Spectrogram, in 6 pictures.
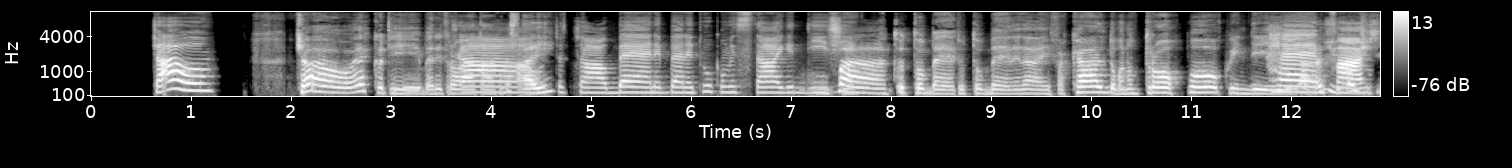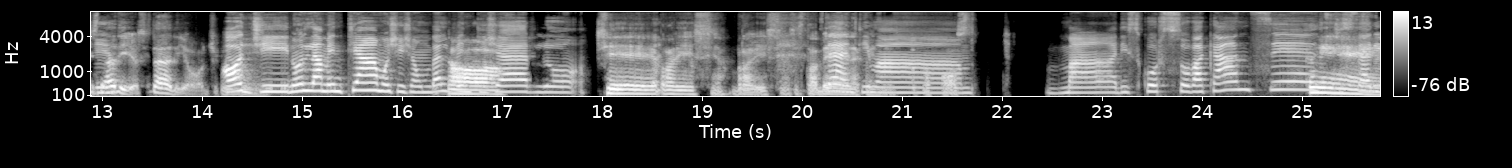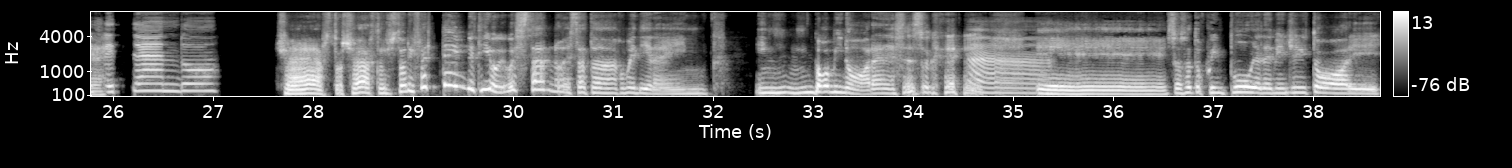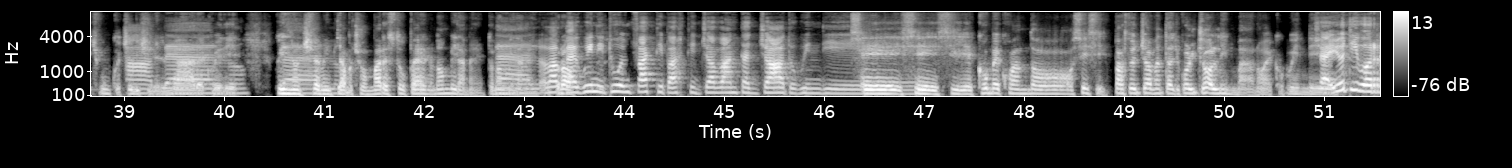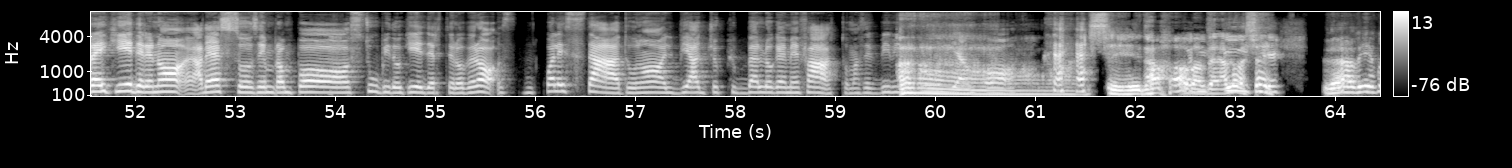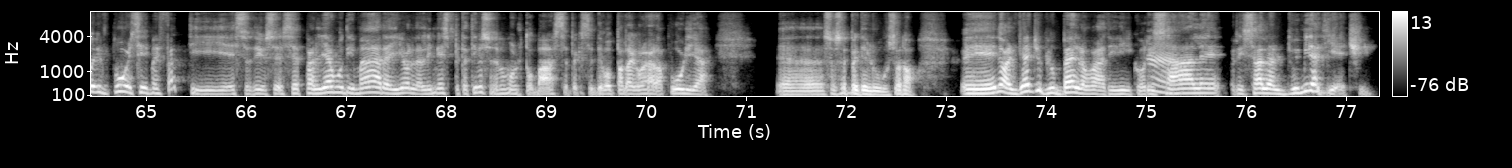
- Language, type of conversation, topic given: Italian, unstructured, Qual è il viaggio più bello che hai mai fatto?
- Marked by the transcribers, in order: chuckle; unintelligible speech; drawn out: "ma"; other background noise; drawn out: "Eh"; laughing while speaking: "che"; drawn out: "ehm"; drawn out: "Ah"; drawn out: "quindi"; "Cioè" said as "ceh"; drawn out: "Ah"; laughing while speaking: "no, vabbè"; chuckle; unintelligible speech; "guarda" said as "guara"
